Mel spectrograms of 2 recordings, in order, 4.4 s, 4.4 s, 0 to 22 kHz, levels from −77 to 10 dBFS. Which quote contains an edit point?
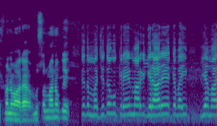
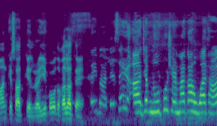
first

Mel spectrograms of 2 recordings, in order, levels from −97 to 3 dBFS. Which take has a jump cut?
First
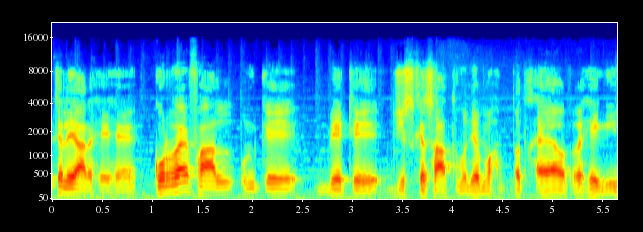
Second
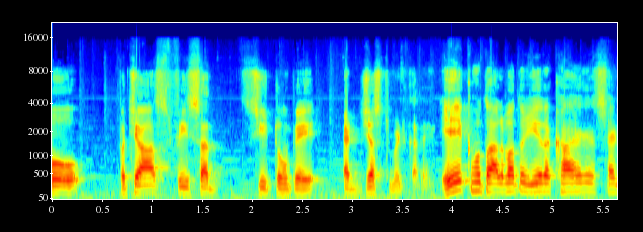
second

